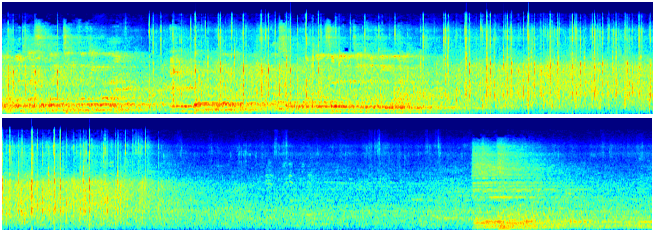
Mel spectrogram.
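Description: A man speaks over a loudspeaker, echoing through a large hall.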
